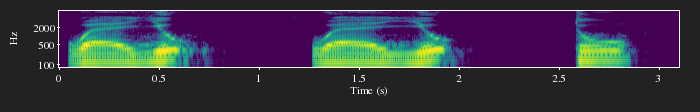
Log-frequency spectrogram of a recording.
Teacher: ini hamzah jangan sampai dia mengalir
